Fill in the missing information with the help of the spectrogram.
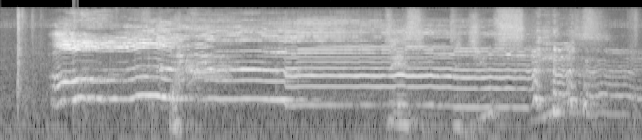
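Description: Sustained high-pitched infant crying with whimpering breaks, over light background music; an ordinary baby cry.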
